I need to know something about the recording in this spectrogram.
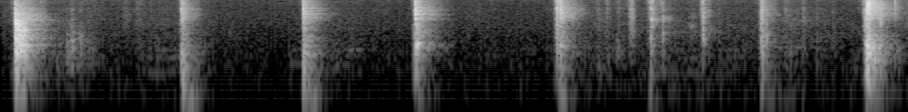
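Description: Cards tap and slap sharply as they are shuffled close by.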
